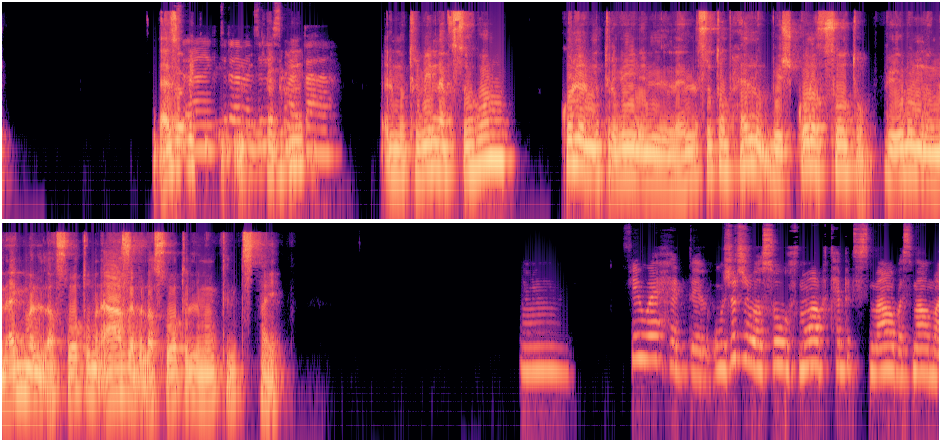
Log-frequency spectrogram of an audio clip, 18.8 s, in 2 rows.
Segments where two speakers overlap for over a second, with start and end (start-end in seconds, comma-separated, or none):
1.6-3.2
